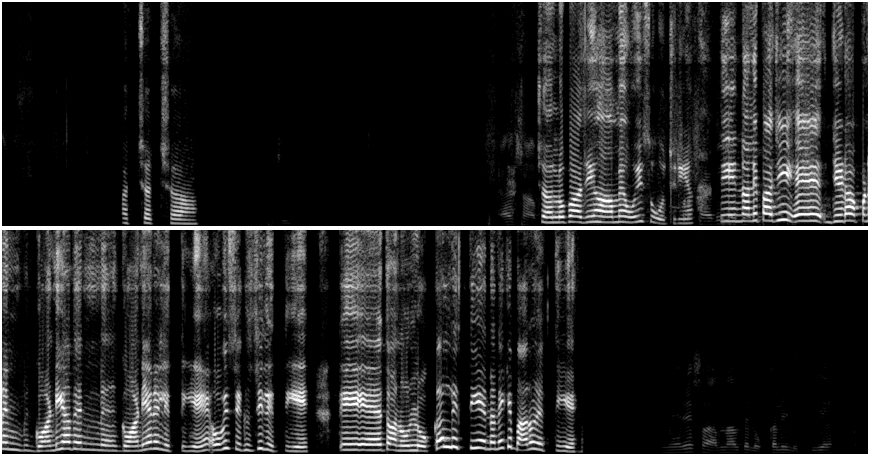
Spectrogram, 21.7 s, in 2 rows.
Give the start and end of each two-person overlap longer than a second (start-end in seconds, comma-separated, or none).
6.7-9.9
